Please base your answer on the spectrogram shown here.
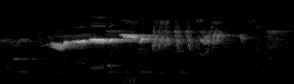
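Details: Redwing singing one whistled, slightly rising note that runs into a jumble of high, scratchy twittering, in quiet surroundings.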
